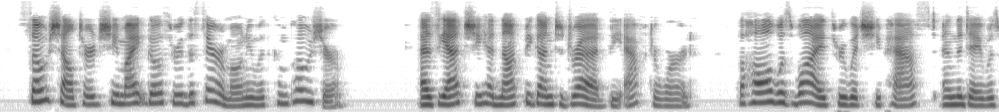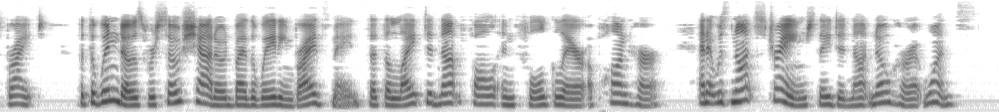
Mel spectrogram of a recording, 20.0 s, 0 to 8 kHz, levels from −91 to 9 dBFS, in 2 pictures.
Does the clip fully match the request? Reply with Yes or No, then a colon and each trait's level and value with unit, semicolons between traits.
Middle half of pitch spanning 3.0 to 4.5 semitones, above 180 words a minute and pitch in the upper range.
Yes: average, 4.2 semitones; average, 200 wpm; high, 215 Hz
